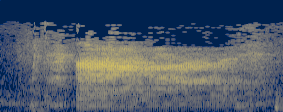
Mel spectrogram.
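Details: Pet dog giving a strange sound as it is touched, indoors. A single sustained high whine starts abruptly, holds steady for about a second, then slowly fades and drops, with faint rustling before and after.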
